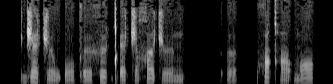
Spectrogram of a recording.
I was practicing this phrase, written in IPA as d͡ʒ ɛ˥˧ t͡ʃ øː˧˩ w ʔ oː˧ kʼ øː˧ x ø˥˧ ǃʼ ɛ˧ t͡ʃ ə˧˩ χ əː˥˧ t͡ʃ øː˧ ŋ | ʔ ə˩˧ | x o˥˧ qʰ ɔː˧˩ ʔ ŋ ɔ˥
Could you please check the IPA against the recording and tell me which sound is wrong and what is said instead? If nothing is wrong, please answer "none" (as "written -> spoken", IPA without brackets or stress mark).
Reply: none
